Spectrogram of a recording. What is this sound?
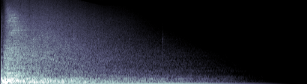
Sound effects > Experimental
Jumpscare created for a game using a procesed kickdrum, a very fuzz distorted signal and some wood hits.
